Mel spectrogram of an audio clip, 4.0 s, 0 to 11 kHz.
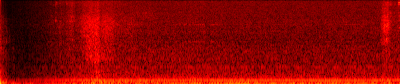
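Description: A car door thumps shut at the very start, then the Land Rover Discovery's 3.0-litre turbocharged V6 diesel idles with a steady low hum, heard from inside the closed cabin.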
